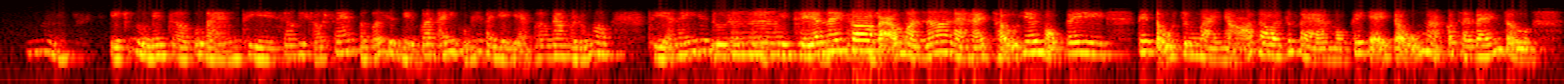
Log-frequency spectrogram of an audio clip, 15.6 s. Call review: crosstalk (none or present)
present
